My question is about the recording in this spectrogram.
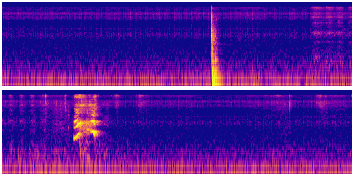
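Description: Quiet room tone with a single sharp knock about three seconds in, then a young woman's short, high-pitched laugh that rises in pitch a little past the middle.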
